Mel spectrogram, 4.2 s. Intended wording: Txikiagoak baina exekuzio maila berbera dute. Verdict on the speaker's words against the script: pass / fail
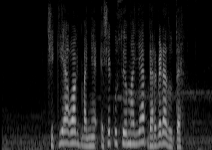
pass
